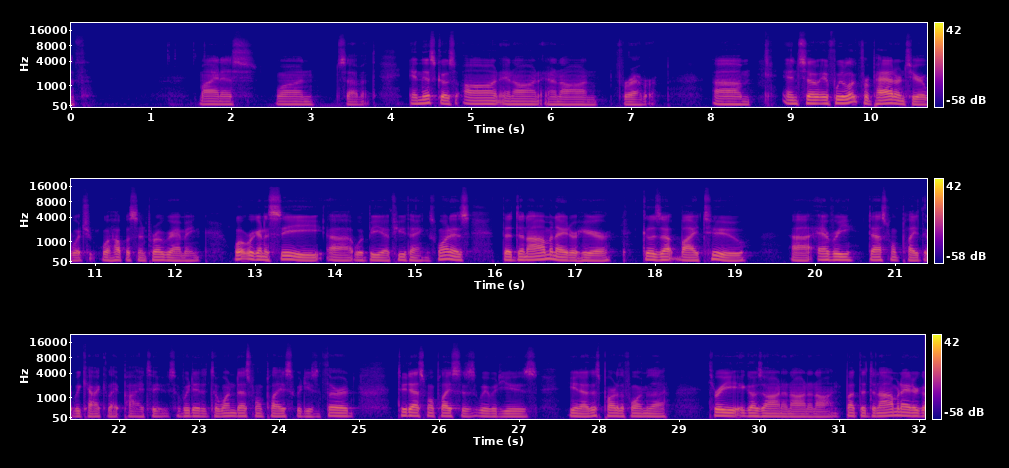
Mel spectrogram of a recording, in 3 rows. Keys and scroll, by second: 1.3-3.0 typing, 4.4-5.3 typing, 6.6 typing, 8.5-9.2 typing.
